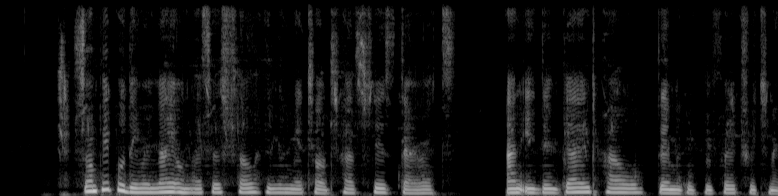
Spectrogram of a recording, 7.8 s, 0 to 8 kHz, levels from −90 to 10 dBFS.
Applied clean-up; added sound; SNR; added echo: neural mask model DeepFilterNet 3.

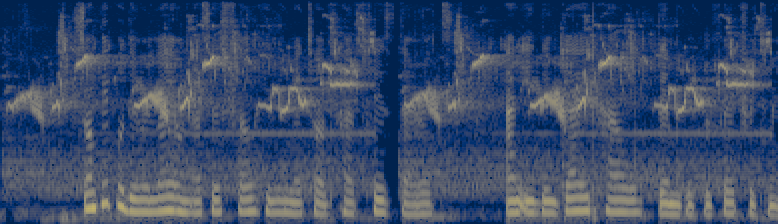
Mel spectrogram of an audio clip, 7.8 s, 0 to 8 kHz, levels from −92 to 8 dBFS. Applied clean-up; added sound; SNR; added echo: none; Bird; 3 dB; none.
